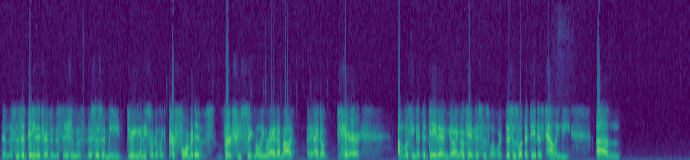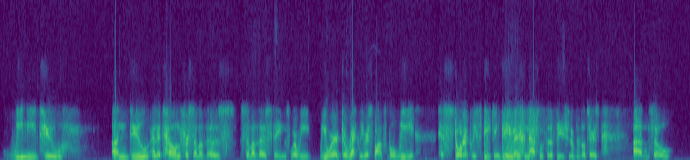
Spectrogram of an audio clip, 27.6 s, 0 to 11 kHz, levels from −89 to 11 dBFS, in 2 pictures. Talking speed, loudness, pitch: 165 wpm, -19 LUFS, 370 Hz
